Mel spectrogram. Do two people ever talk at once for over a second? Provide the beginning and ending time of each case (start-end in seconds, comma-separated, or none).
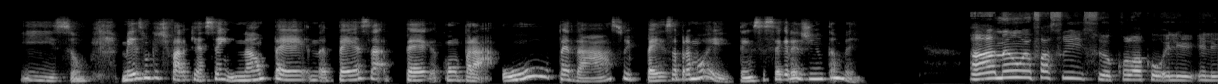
none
